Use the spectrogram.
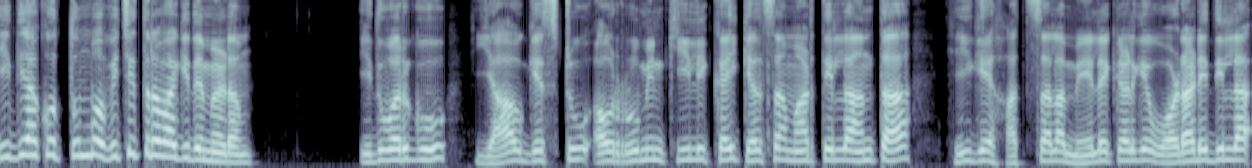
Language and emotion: Kannada, surprised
